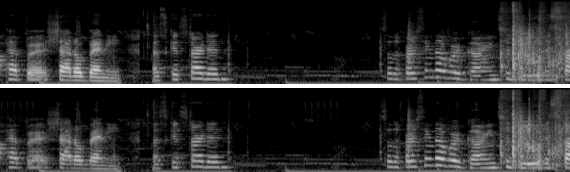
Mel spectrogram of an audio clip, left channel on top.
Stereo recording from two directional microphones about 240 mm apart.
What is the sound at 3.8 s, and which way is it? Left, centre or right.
Speech, right.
